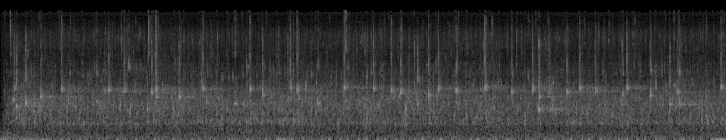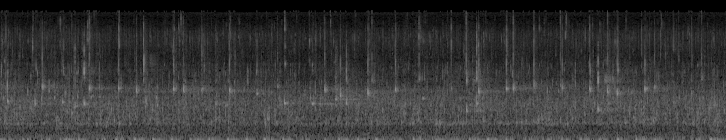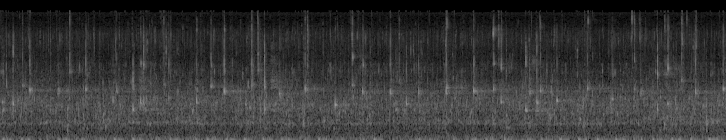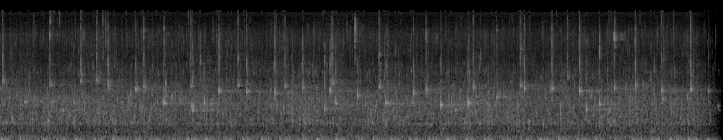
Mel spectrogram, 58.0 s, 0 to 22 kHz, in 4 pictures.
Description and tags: Sewer Soundscape, A
A simple artificial soundscape for a sewer, built by combining and editing the following sounds I have uploaded:
An example of how you might credit is by putting this in the description/credits:
The sounds were recorded using a "H1 Zoom recorder" and edited on 6th April 2016.
soundscape, atmosphere, sewer, sound, scape, ambient, ambience, background, ambiance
